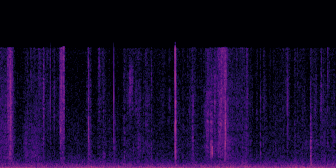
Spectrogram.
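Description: Near silence with faint, scattered rustles and light ticks of a twisted rope being handled and drawn around wooden poles as a clove hitch is tied, the sharpest tick about two seconds in.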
